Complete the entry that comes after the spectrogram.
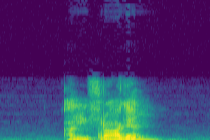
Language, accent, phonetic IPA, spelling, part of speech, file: German, Austria, [ˈanˌfʁaːɡə], Anfrage, noun, De-at-Anfrage.ogg
- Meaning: inquiry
